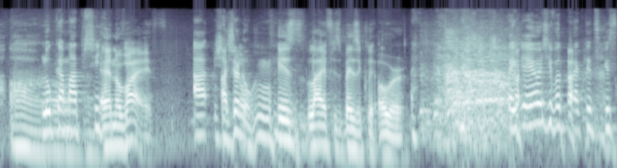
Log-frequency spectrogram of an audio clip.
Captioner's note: laugh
